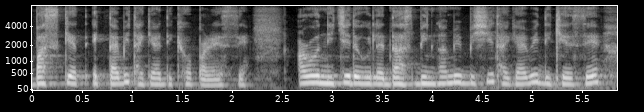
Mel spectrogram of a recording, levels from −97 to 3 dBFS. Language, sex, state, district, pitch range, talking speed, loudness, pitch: Nagamese, female, Nagaland, Kohima, 170-195 Hz, 195 wpm, -18 LUFS, 180 Hz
